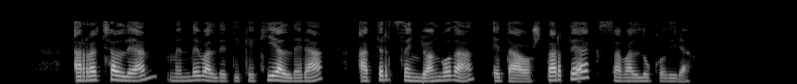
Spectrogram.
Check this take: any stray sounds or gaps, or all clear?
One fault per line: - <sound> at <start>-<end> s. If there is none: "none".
none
